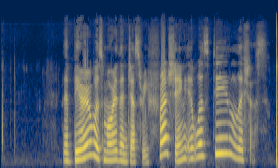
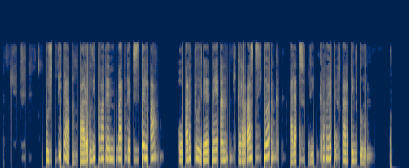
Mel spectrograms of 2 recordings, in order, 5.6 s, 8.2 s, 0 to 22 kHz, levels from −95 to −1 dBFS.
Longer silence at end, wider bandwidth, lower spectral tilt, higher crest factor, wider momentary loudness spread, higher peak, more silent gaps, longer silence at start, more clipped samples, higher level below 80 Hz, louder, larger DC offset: second, 0.3 s vs 0.8 s; first, 13.5 kHz vs 7.8 kHz; second, -4 dB/octave vs -5.5 dB/octave; about the same, 16 dB vs 18 dB; first, 16 LU vs 9 LU; about the same, 0 dBFS vs 0 dBFS; second, none vs 1.55-1.60 s, 3.29-3.56 s, 5.75-5.81 s, 6.81-6.85 s; first, 1.25 s vs 0.95 s; neither; second, -62 dBFS vs -50 dBFS; first, -15 LUFS vs -18 LUFS; neither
